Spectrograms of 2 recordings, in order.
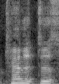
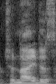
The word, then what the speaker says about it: tinnitus: For tinnitus or tinnitus, however you want to pronounce it, and not have a hearing loss approved.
